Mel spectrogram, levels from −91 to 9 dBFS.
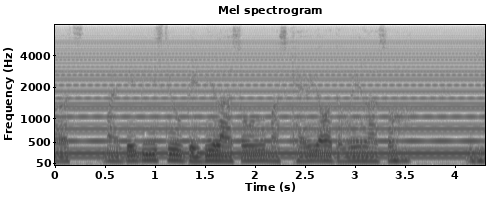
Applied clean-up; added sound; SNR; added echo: none; Keyboard (musical); 2 dB; none.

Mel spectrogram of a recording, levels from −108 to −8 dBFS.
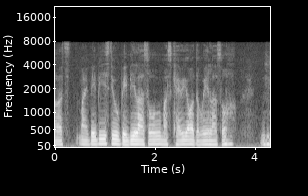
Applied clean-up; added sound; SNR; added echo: none; none; none; none.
